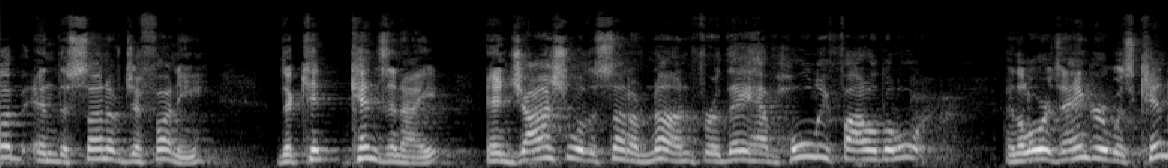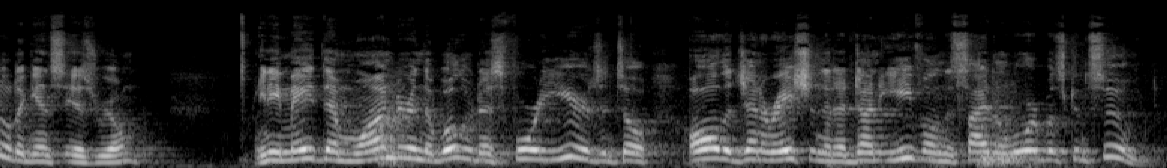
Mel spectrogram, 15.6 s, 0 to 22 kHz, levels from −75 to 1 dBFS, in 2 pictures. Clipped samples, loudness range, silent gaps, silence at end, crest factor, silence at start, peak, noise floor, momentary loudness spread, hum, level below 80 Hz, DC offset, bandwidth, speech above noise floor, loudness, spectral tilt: under 0.1%; 2 LU; none; 0.1 s; 18 dB; 0 s; -2 dBFS; -55 dBFS; 9 LU; none; -60 dBFS; under 0.1%; 15.5 kHz; 35 dB; -21 LUFS; -4.5 dB/octave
